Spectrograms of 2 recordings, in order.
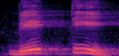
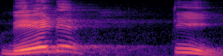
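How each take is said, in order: First: The words are run together into one word. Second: The two words are kept clearly apart. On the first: The speaker calls it wrong. "બેટી નહીં, એ બેટી તો ભેગું છે શબ્દ" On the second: The speaker calls it right. "અલગ પાડો. બેડ ટી"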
